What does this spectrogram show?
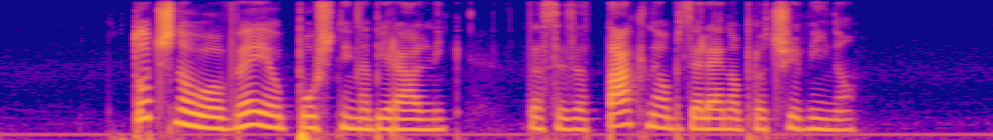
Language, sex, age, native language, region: Slovenian, female, 18-29, Slovenian, Gorenjska region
